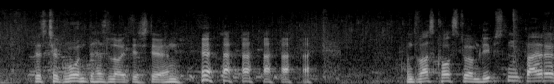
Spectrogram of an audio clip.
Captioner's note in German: lacht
